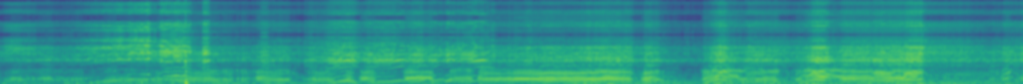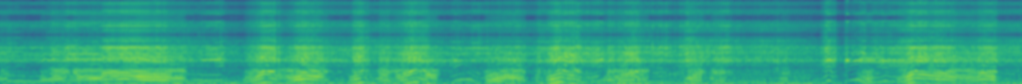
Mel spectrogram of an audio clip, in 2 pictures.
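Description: Motocross dirt bike engine revving hard and backing off over and over, its pitch repeatedly climbing through the gears and dropping for the corners, heard from the bike itself, with scattered knocks.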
